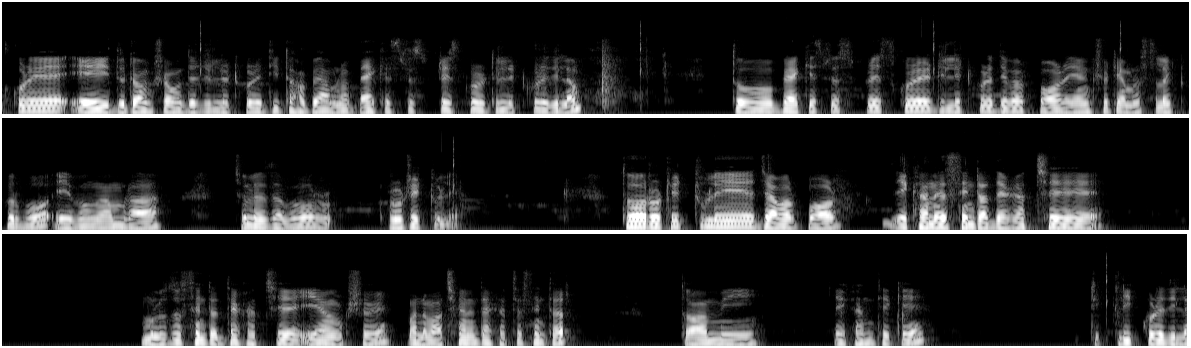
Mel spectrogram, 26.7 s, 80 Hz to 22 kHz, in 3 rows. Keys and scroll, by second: 0.9 BackSpace.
